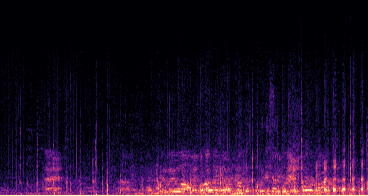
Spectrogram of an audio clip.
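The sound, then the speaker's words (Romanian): Hooves of a slow, skinny one-eyed mare walking clip-clop in an unhurried, uneven rhythm beneath a person speaking throughout. “Pe drum însă, Iacali se alătură și Bercăciulă, călare pe o iapă chioară și zăbavnică la mers, slabă te numărai coastele.”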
